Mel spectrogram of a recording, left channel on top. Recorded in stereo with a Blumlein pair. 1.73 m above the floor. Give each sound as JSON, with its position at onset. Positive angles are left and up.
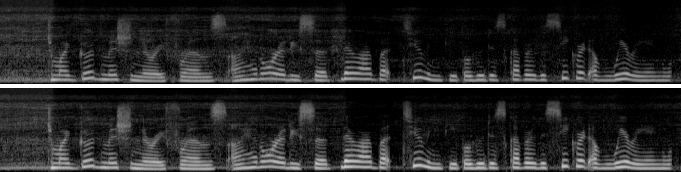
{"t": 0.5, "sound": "a woman speaking", "azimuth_deg": -20}
{"t": 3.4, "sound": "a woman speaking", "azimuth_deg": -25}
